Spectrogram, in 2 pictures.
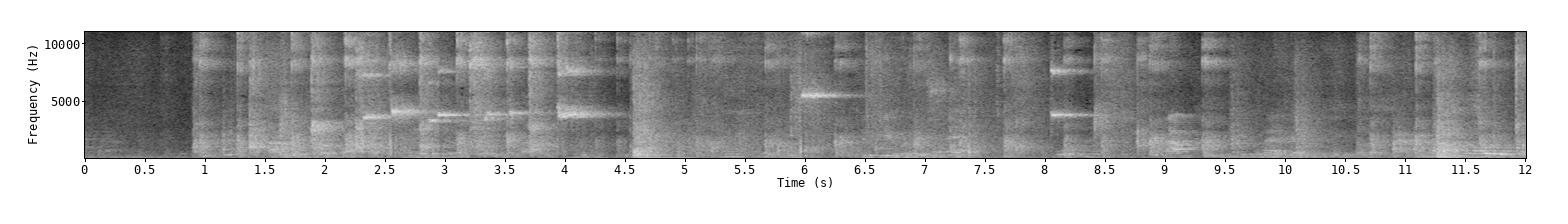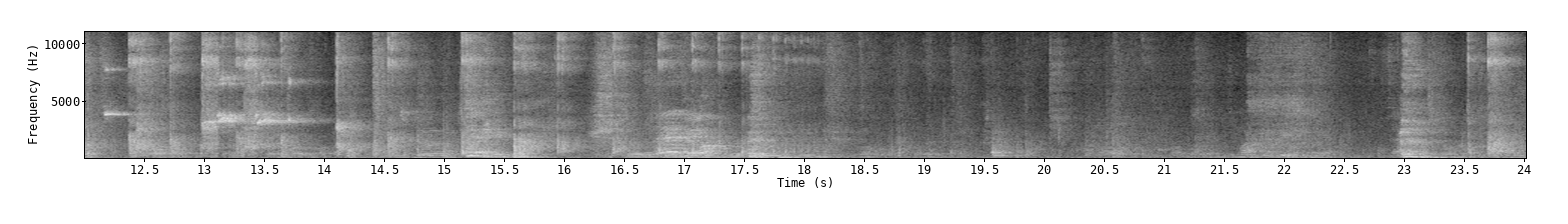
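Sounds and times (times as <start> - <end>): people talking: 0.0 - 19.3, 20.4 - 24.0.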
